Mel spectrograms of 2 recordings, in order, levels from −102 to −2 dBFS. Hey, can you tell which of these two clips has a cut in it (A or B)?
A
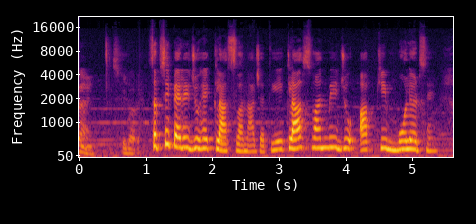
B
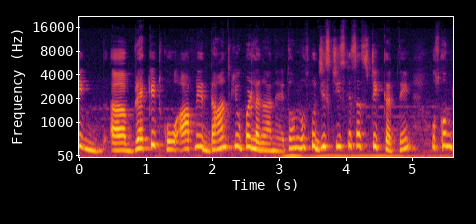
A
